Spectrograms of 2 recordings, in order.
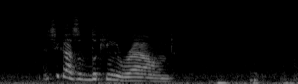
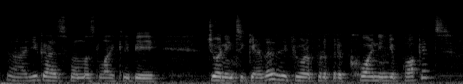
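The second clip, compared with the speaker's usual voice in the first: put-on old dwarf woman; 2 semitones higher, 3 dB louder than usual. Borla asking about the companions, hearty dwarf voice.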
